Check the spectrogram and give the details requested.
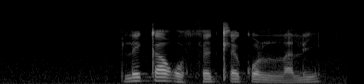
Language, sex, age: Northern Sotho, male, 20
